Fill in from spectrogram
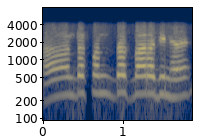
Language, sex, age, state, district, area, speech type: Hindi, female, 60+, Uttar Pradesh, Azamgarh, rural, conversation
